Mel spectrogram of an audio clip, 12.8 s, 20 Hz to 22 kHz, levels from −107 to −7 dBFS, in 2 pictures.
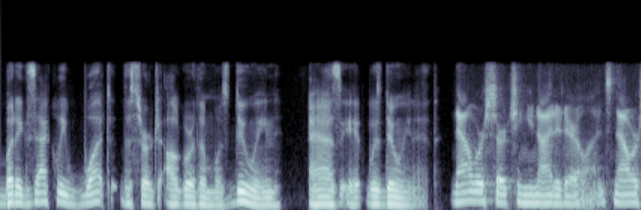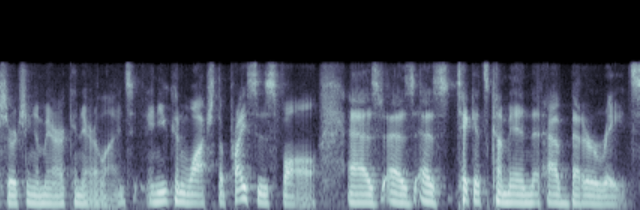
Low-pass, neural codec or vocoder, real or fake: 7.2 kHz; none; real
